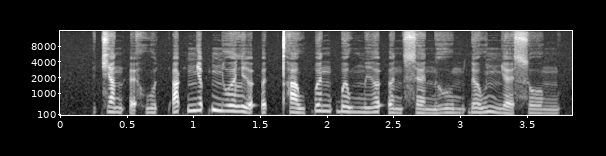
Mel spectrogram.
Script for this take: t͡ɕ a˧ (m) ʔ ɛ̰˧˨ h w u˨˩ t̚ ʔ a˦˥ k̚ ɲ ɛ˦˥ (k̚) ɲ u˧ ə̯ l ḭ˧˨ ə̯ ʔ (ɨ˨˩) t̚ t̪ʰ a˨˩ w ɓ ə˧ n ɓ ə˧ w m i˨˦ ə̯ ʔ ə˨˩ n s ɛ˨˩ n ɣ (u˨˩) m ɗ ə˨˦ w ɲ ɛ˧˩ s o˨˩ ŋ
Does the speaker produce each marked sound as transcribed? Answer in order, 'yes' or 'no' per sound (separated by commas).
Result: no, no, no, yes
